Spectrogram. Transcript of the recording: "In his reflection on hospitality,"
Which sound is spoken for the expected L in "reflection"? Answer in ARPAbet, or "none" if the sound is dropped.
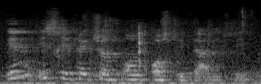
none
